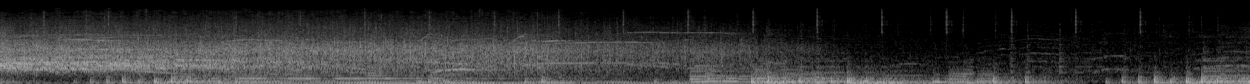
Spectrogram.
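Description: Audience applause over stage music; the applause dies away about two thirds of the way through, leaving the music playing on its own.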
